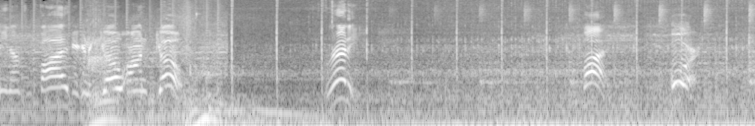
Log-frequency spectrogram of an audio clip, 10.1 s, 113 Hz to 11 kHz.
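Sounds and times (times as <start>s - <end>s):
car engines idling: 0.0s - 10.0s.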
